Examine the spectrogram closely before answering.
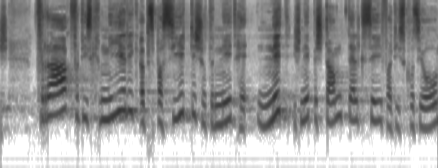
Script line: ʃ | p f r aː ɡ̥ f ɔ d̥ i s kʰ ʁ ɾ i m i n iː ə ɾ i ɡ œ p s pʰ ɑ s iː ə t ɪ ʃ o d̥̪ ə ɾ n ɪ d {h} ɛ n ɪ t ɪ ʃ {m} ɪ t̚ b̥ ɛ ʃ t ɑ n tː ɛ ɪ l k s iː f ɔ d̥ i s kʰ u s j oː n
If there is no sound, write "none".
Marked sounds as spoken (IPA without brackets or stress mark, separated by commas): h, n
